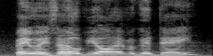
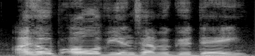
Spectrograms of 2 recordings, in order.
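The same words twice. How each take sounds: First: "you all" slipped out as a quick, casual "y'all"; saying y'all. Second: "yins" said as one syllable, "yinz", the Southwestern PA word for you all; Pittsburgh yins. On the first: Real, not acted. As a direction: let "you all" run together into one quick "y'all". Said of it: "I said y'all". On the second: Shown as a demonstration. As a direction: swap in "yins" the way they say it back home in Southwestern PA. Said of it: "That accent".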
